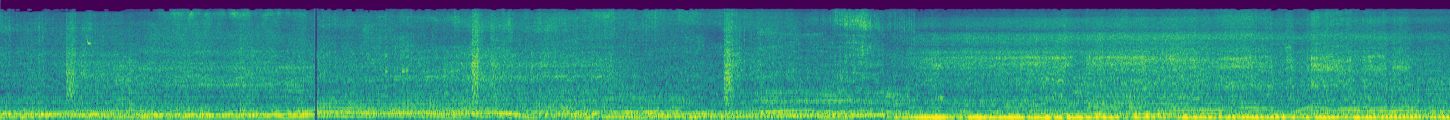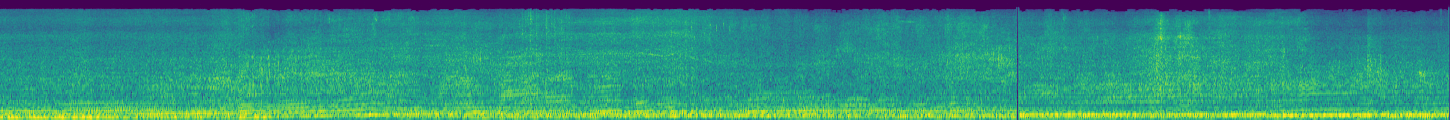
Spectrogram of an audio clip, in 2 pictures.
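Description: Banger-racing cars' engines running and revving hard, their pitch repeatedly rising and falling as they accelerate and lift off, with a few sharp knocks in the first several seconds.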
